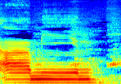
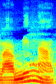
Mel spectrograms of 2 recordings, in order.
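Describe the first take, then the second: First: The word ends on the m sound. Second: The word ends with a short a vowel. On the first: The speaker calls it right. "tetap disukunin amin" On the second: The speaker calls it wrong. "sebenarnya Amina ... bukan berarti ntar di masjid Amina"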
